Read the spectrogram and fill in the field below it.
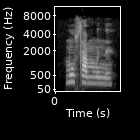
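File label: "мусаммыны", Komi, female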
